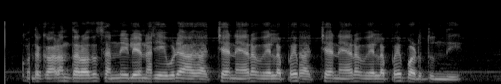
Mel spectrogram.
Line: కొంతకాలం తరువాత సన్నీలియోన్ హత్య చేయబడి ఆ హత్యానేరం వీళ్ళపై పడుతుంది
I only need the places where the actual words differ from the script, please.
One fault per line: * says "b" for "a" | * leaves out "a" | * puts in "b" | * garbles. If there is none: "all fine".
* leaves out "హత్య"
* puts in "హత్యానేరం వీళ్ళపై"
